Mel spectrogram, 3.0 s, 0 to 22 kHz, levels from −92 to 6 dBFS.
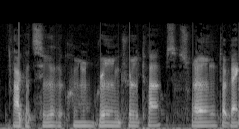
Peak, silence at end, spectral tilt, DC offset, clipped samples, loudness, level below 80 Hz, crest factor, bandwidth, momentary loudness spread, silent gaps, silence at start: -8 dBFS; 0 s; -5 dB/octave; under 0.1%; under 0.1%; -31 LUFS; -58 dBFS; 22 dB; 11 kHz; 8 LU; none; 0 s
